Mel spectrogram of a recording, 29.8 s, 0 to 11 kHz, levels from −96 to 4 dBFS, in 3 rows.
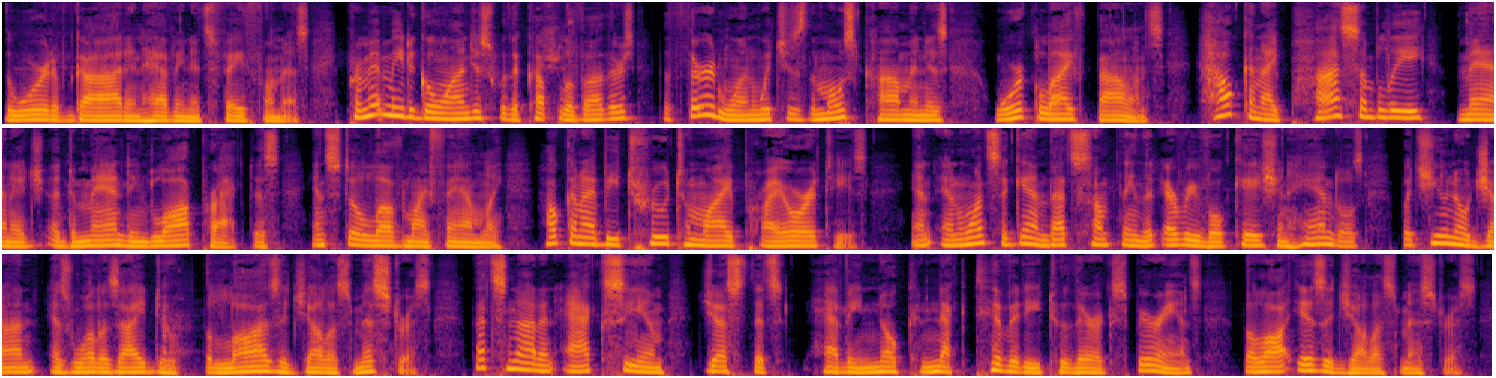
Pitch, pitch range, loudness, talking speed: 130 Hz, 115-155 Hz, -19 LUFS, 190 wpm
